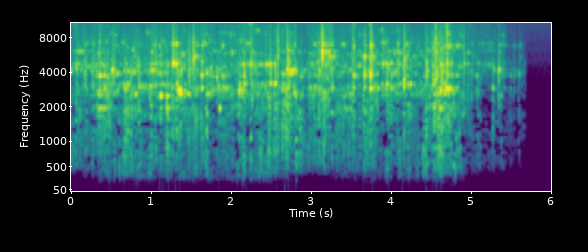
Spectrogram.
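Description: Sound effect of many small tiles toppling, a rapid, dense cascade of clicks and clinks that stops about five and a half seconds in.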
